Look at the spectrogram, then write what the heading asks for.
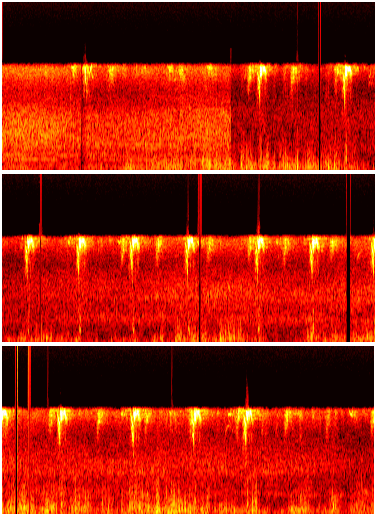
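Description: A small bird chirping over and over: short, high, falling chirps about every half second, over a low, uneven rumble. For the first three seconds or so there are no chirps, only a steady hum with low tones, the sound of a truck passing on the street below.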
